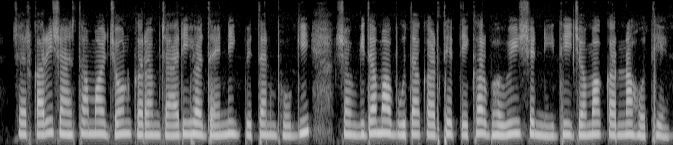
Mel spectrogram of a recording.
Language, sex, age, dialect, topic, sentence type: Chhattisgarhi, male, 18-24, Western/Budati/Khatahi, banking, statement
